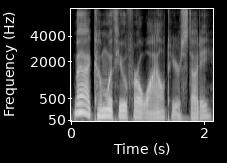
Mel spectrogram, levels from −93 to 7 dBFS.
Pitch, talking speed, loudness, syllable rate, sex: 105 Hz, 310 wpm, -20 LUFS, 6.3 syllables/s, male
